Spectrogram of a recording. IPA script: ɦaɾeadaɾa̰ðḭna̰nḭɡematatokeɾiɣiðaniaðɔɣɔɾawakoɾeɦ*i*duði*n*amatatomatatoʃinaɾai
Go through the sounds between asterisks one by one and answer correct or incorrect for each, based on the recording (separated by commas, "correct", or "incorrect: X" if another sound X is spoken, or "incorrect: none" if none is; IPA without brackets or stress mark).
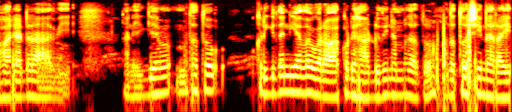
incorrect: a, correct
